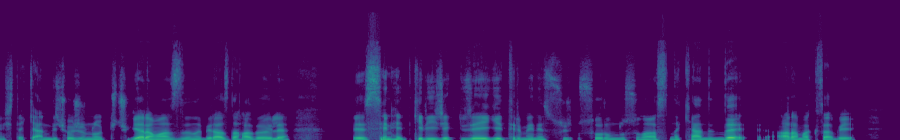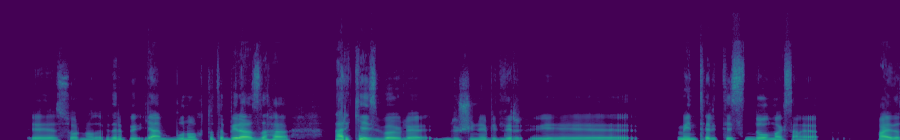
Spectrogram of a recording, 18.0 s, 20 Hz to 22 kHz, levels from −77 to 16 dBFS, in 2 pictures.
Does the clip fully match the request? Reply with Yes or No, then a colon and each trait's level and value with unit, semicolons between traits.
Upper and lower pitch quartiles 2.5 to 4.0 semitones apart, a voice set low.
No: average, 4.5 semitones; low, 110 Hz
